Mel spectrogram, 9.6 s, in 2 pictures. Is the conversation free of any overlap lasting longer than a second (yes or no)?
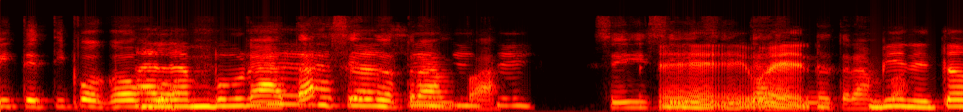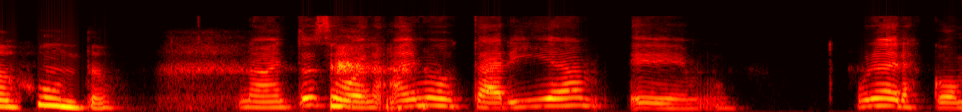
no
